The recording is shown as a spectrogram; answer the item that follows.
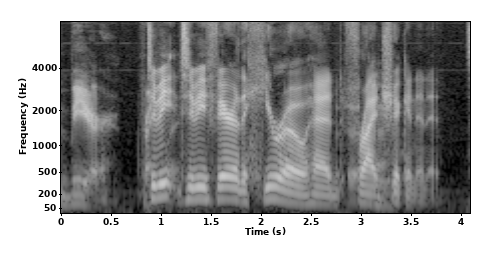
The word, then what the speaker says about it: gyro: I thought they were called gyro. No, hero. I never know the correct pronunciation. The correct pronunciation. That's why I don't order hero. It is hero, but it's spelled Gyro.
